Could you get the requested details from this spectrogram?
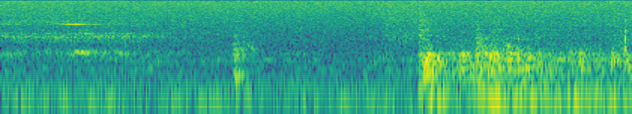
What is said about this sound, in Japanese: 天満橋、天満橋、京阪線は乗り換えです。右側の扉が開きます。ご注意ください。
